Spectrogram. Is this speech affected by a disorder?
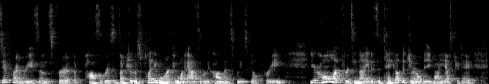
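No.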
